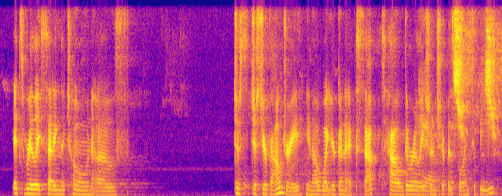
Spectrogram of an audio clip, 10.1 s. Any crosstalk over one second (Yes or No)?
Yes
